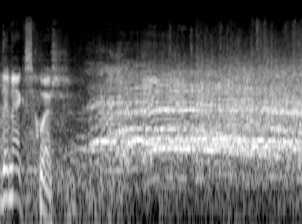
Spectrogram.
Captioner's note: some Applause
